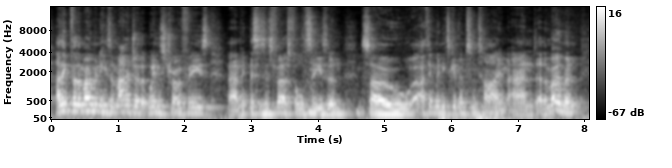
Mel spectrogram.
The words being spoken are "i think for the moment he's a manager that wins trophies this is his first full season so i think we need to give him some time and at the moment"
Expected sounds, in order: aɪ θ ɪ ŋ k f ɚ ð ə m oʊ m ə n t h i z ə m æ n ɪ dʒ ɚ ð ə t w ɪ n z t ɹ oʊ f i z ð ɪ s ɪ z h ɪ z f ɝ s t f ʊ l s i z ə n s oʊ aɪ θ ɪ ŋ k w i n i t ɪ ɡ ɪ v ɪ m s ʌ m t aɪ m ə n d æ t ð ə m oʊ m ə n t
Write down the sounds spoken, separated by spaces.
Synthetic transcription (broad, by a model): aɪ θ ɪ ŋ k f ɚ ð ə m oʊ m ə n t h i z ə m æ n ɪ dʒ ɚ ð ə t w ɪ n z t ɹ oʊ f i z ð ɪ s ɪ z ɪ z f ɝ s t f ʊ l s i z ə n s oʊ aɪ θ ɪ ŋ k w i n i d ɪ ɡ ɪ v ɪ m s ʌ m t aɪ m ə n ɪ t ð ə m oʊ m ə n t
